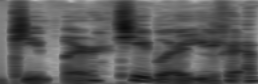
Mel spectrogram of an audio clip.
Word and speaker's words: Keebler: There's Keebler or okay, so Keebler. Keebler. So he likes to tell a story about a Keebler cookie driver who sorry, man, contacts are getting blurry.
